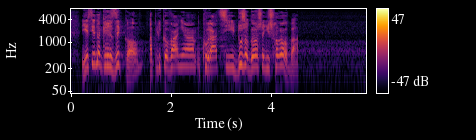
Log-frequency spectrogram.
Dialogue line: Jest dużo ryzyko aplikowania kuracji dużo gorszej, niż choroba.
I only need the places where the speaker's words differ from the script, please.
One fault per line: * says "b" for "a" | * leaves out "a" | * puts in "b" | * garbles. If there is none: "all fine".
* says "jednak" for "dużo"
